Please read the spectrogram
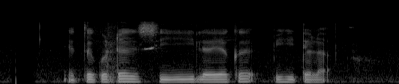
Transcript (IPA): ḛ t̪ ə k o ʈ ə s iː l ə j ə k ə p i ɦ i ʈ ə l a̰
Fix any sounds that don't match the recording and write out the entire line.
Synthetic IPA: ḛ t̪ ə k o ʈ ə s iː l ə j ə k ə p i ɦ i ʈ ə l a̰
